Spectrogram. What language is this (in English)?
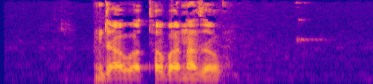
Bangla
